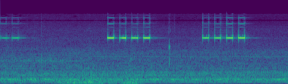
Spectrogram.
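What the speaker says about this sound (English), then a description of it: "Oh, my nap timer's going off." A phone-style nap timer alarm sounds during a racing session: two bursts of four rapid, bright electronic beeps, close and loud, over a low background hum.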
